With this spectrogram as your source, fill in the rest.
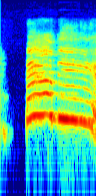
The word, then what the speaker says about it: Fabi: it's like, Gabby, and she's like, Fabi. It makes it really easy to remember my name, which is hard to remember. Rhymes with Gabby.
